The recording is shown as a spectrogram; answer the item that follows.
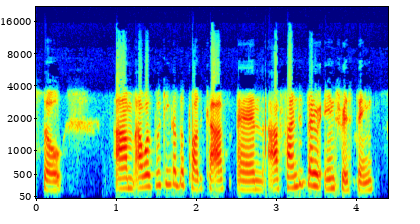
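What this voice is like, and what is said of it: French accent speaking English. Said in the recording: “Sorry for my accent, because I'm French and I'm trying to speak in English.”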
